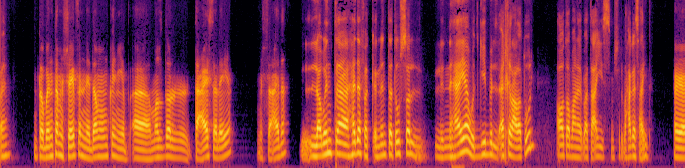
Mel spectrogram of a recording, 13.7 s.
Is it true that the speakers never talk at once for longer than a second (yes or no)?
yes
